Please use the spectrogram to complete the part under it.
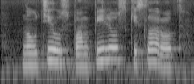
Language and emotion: Russian, neutral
